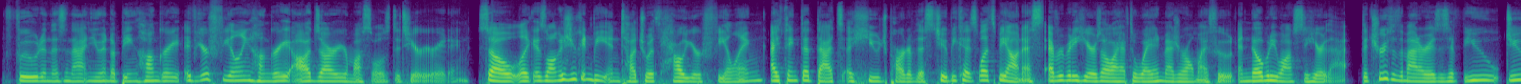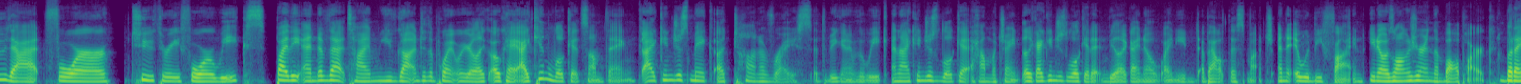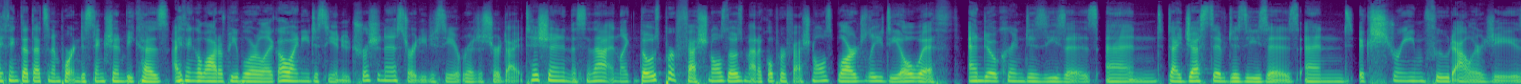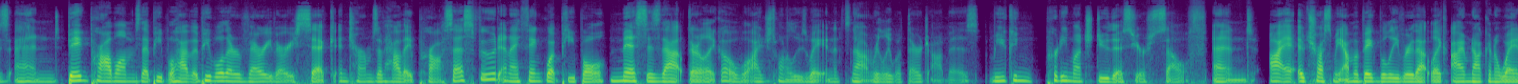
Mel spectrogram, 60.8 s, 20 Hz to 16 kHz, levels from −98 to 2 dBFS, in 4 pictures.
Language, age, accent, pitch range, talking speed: English, 20-39, American, 150-180 Hz, 275 wpm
